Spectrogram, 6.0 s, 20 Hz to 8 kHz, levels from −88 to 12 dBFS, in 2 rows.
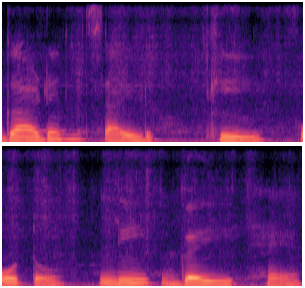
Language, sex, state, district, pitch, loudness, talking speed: Hindi, female, Bihar, West Champaran, 185 Hz, -18 LUFS, 70 wpm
